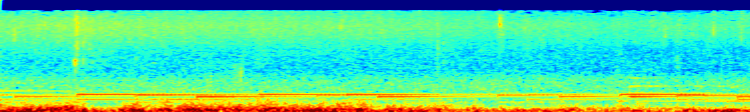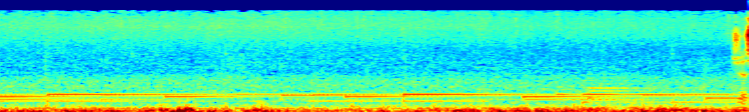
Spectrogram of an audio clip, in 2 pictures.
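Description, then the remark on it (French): Wind moves steadily through the leaves and branches of a tree on a sunny day, a continuous soft rushing with a low rumble and a faint steady hum underneath. No one speaks. “Je t'invite à entendre le vent qui berce les feuilles et les branches de l'arbre sous lequel je suis assis en ce moment.”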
